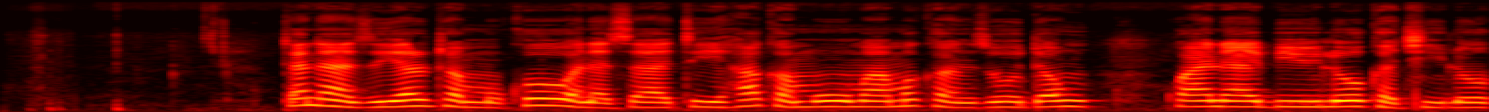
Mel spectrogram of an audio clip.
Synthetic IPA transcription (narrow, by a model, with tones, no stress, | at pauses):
tɐ˦naː˨zɪ˨jɐ˦rtɐ˨mːu˨kʷoː˦wɐ˨ne˨saː˦tiː˦ɦa˦ka˨muː˦maː˦mʊ˦kɐ˨nzoː˦dɔ˦ŋ | kʷaː˦naː˦bɪ˦ju˦loː˦kɐ˨t͡ʃiː˦loː˦k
